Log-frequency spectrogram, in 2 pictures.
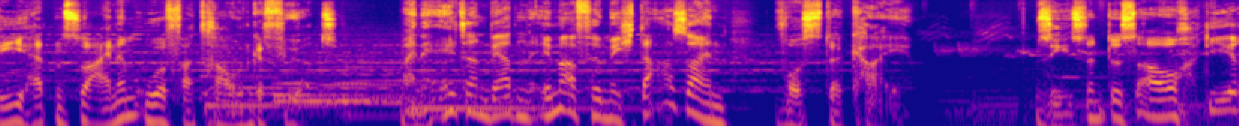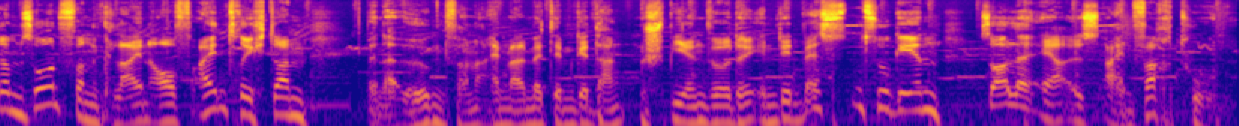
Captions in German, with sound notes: Sie hätten zu einem Urvertrauen geführt. ... wusste Kai. (Vogelzwitschern) Sie sind es auch, die ihrem Sohn von klein auf eintrichtern, wenn er irgendwann einmal mit dem Gedanken spielen würde, in den Westen zu gehen, solle er es einfach tun.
